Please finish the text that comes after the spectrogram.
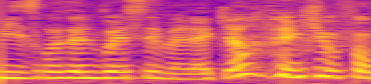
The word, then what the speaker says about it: Rozenn Malaquin: So my name is Rozenn Malaquin. Thank you for pronouncing it correctly.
